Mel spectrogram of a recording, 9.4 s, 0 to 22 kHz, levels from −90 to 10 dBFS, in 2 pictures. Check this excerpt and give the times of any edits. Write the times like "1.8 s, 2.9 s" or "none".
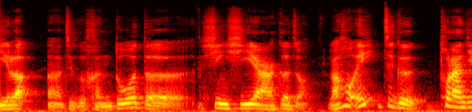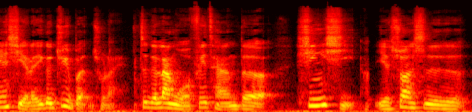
2.0 s, 8.4 s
